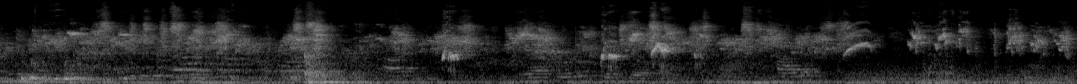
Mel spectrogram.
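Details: A female cockatiel, said to be sad and angry over the deaths of her two young, gives harsh, raspy squawks in irregular bursts, with some lower murmuring sounds in the background.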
